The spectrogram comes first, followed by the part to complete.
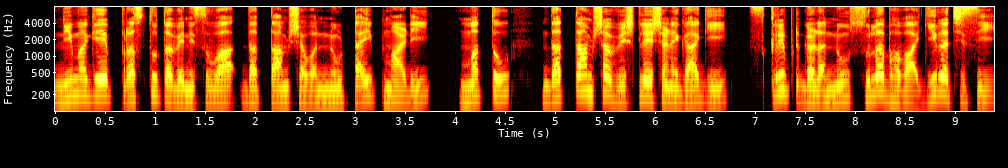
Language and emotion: Kannada, neutral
